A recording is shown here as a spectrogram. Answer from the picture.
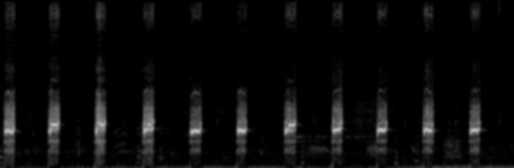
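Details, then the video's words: Teetar, or francolin, giving an even run of about eleven clipped, high, slightly wavering notes spaced about two-thirds of a second apart, very regular, over a near-silent background. "dakhni teetar ki voices 🔥irani teetar ki awaz"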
